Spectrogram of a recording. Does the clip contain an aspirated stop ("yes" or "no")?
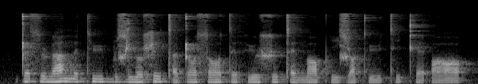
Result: yes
